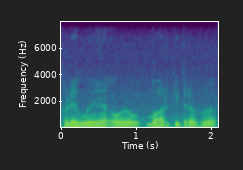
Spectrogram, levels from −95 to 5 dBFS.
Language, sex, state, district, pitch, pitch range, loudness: Hindi, male, Chandigarh, Chandigarh, 110 Hz, 105-115 Hz, -14 LUFS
